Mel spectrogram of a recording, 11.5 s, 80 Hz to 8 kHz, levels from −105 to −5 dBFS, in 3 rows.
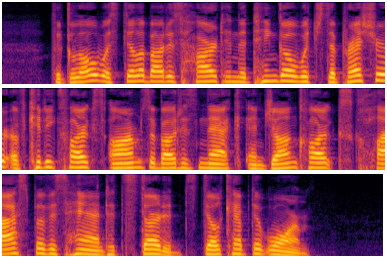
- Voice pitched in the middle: Yes, medium, 165 Hz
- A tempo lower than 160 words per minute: No, average, 175 wpm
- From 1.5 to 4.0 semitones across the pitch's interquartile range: Yes, average, 3.1 semitones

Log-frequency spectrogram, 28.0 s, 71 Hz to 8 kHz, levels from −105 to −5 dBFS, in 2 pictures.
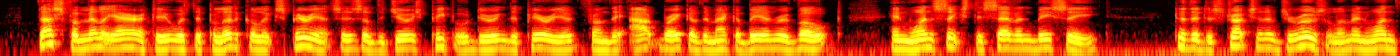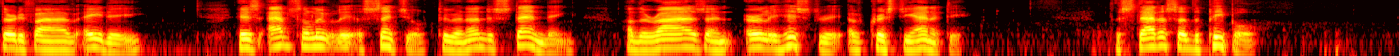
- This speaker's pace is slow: Yes, slow, 105 wpm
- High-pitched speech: No, medium, 140 Hz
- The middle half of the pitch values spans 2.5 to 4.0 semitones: Yes, average, 3.2 semitones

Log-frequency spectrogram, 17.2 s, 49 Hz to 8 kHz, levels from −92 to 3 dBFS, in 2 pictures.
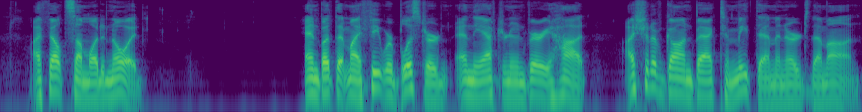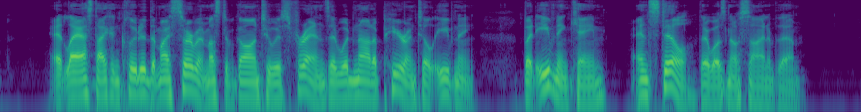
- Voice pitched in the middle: No, low, 100 Hz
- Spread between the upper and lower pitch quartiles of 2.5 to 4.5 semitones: Yes, average, 3.0 semitones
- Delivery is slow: No, average, 200 wpm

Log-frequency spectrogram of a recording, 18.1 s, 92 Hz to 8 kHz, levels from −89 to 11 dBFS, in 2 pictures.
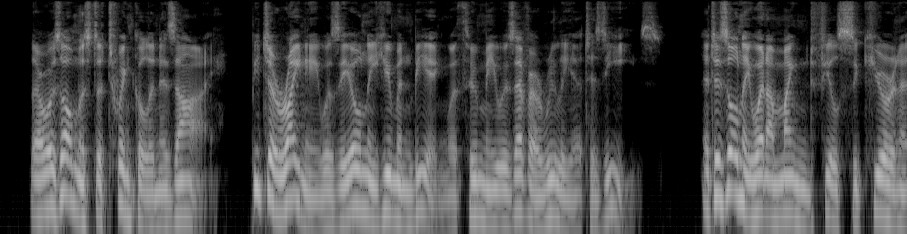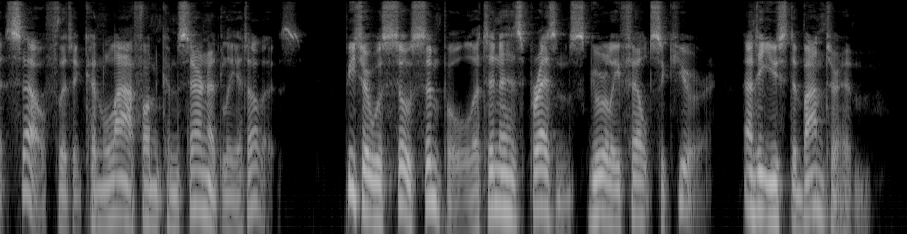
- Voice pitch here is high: No, low, 125 Hz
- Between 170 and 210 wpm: Yes, average, 190 wpm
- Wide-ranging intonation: Yes, wide, 5.9 semitones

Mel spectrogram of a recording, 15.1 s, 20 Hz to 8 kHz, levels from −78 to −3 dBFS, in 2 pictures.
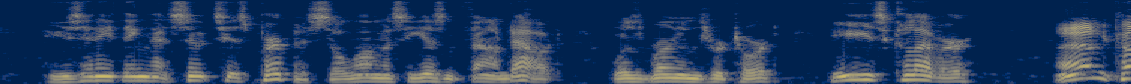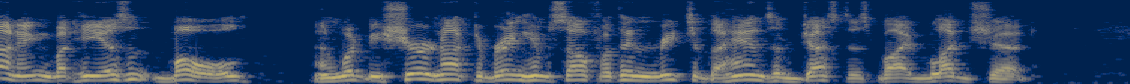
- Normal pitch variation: No, wide, 6.3 semitones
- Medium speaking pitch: Yes, medium, 145 Hz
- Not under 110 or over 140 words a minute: No, average, 165 wpm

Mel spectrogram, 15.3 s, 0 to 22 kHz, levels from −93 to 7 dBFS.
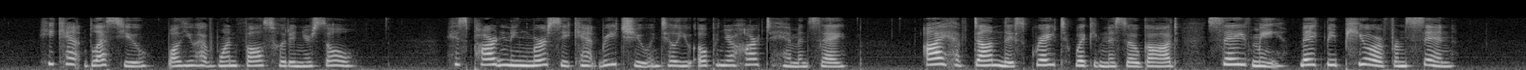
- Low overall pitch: No, very high, 260 Hz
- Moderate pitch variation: Yes, average, 3.7 semitones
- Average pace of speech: Yes, average, 165 wpm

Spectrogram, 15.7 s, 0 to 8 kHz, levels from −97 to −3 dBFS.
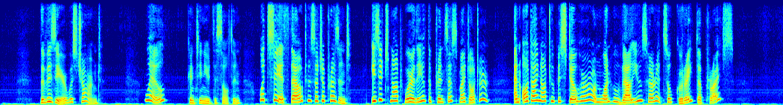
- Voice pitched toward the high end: Yes, very high, 275 Hz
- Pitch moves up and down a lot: Yes, wide, 8.1 semitones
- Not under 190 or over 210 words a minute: No, average, 155 wpm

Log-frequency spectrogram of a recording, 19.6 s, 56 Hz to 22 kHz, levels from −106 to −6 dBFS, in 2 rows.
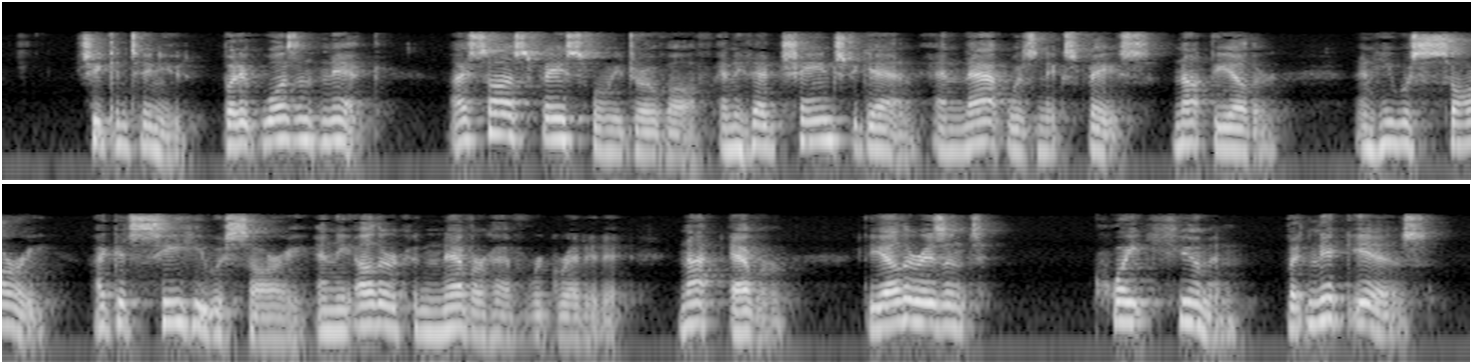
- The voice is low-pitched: No, medium, 180 Hz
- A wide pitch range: No, average, 5.0 semitones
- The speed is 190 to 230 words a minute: No, average, 170 wpm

